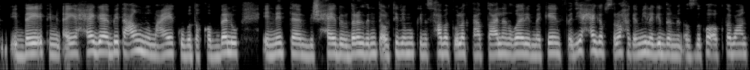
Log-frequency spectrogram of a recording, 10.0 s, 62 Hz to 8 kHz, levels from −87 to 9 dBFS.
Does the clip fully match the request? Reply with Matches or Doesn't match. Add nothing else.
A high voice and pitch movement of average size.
Doesn't match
